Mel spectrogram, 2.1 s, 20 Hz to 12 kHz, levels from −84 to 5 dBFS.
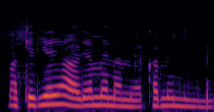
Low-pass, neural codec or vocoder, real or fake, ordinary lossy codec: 10.8 kHz; none; real; none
